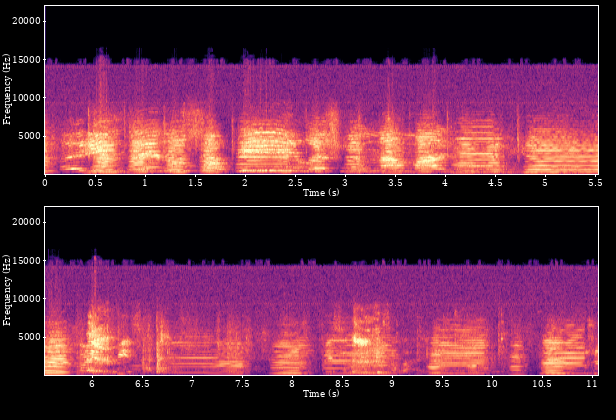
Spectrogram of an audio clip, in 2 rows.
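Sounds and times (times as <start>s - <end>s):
children singing in chorus: 0.0s - 6.1s
accordion: 0.0s - 11.0s.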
